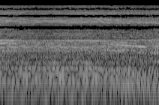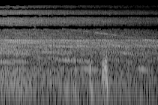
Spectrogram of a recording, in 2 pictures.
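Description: Clean motor whine climbing smoothly in pitch, then holding a steady spin without rattles; weapon motor sounds healthy.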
